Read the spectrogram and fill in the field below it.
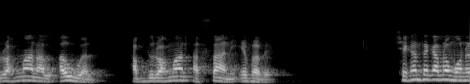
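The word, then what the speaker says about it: الثاني: এভাবে লিখেছি আল সানি কিন্তু উচ্চারণ করার সময় আমরা আসানি বলবো লামটা উচ্চারণ হবে না এখানে হরুফ শামসিয়া হরুফ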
